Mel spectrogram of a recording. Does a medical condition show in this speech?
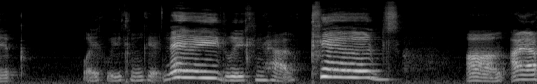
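Yes: Moebius syndrome; muscle transplant surgery ages 6 and 7, bilateral smile; after muscle transplant surgery.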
